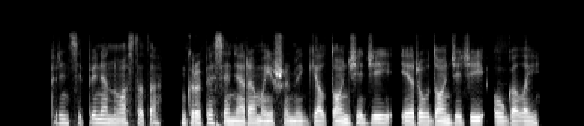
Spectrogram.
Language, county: Lithuanian, Klaipėda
